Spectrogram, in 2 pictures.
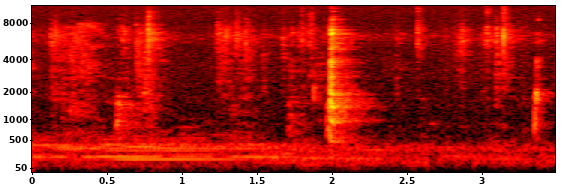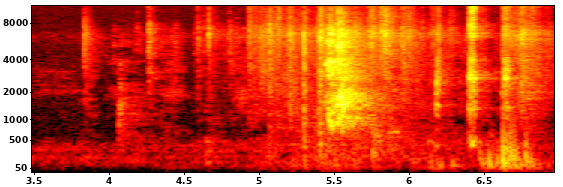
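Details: A scared rooster gives a harsh, duck-like quacking squawk in a few loud bursts near the end, after a man's low voice and scattered clicks; a fright call.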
